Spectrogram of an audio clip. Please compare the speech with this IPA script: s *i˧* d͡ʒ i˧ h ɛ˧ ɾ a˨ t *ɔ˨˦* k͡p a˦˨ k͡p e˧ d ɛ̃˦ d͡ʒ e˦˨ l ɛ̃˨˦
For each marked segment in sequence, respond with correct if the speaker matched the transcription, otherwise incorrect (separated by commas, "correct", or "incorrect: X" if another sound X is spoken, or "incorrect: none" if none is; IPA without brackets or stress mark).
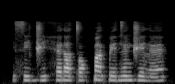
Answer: incorrect: i˨, correct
